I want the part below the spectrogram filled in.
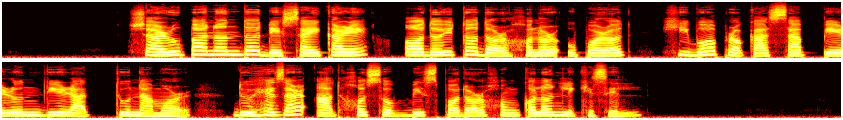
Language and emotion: Assamese, neutral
